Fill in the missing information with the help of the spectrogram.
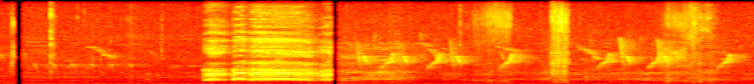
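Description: A rooster crows once, loudly, about two seconds in, the crow breaking off abruptly after about a second and a half. After it, birds chirp in short calls about twice a second.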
